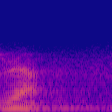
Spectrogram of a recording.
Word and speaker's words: jen: In Confucius philosophy, the fundamental virtue of a human being is called Jian, spelled J-E-N for reasons best known to Chinese scholars. I don't know what they are, but it's pronounced Jian.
